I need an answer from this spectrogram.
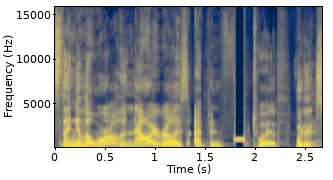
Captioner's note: beep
